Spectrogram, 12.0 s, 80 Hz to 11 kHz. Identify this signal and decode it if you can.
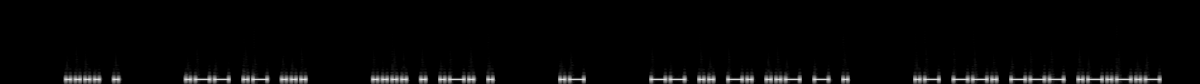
Morse code, heard as a keyed tone, about 25 wpm, 700 Hz. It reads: HE WAS HERE A MINUTE AGO.
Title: 2x Word-Spacing - Sentences from Top 500 Words - 25wpm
